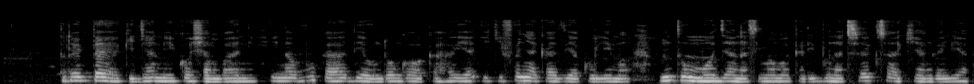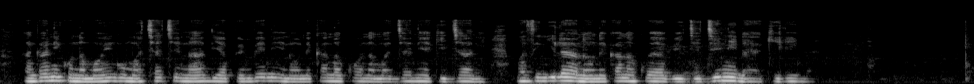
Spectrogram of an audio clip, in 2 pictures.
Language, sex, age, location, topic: Swahili, male, 18-24, Nairobi, agriculture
